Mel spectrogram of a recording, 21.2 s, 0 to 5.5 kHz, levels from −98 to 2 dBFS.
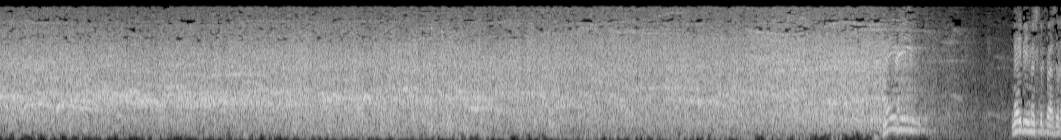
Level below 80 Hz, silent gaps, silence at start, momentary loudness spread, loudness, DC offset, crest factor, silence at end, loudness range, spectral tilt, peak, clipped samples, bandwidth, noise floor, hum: -54 dBFS; none; 0 s; 4 LU; -17 LUFS; under 0.1%; 14 dB; 0 s; 3 LU; -6.5 dB/octave; -4 dBFS; under 0.1%; 5 kHz; -46 dBFS; none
